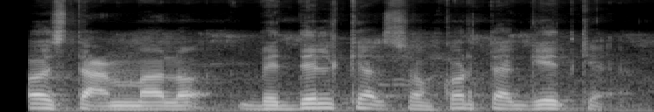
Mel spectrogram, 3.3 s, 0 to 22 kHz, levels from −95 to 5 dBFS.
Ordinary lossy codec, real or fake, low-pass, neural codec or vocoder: none; fake; none; vocoder, 44.1 kHz, 128 mel bands every 512 samples, BigVGAN v2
